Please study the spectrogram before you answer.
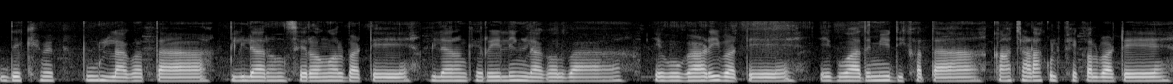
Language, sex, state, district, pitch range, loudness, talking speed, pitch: Bhojpuri, female, Uttar Pradesh, Ghazipur, 170-180 Hz, -17 LUFS, 130 wpm, 175 Hz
